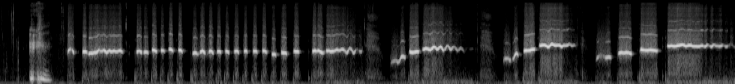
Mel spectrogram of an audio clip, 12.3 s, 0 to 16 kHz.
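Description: A person whistles the 20th Century Fox film studio fanfare melody: a quick run of repeated staccato notes, then rising, sliding phrases with pauses between them. No talking.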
